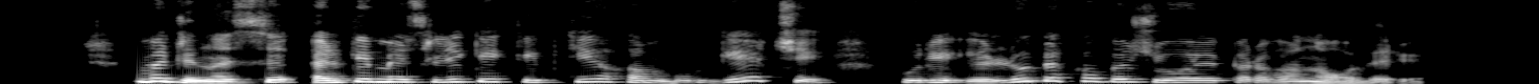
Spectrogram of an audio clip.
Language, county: Lithuanian, Tauragė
